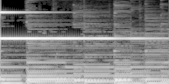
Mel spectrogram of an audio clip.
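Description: Bright notification bell sound effect: a clear ringing ding repeated in three quick chimes, each with a long tonal sustain, crisp and isolated.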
